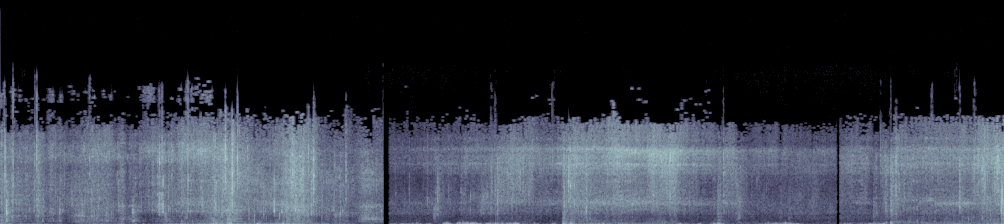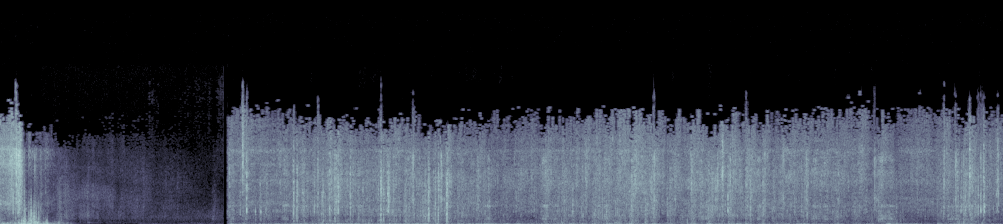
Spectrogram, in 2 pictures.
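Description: Mountain bike riding down a muddy forest trail: tyre noise over dirt and roots with knocks and rattles from the bike, picked up by a chest-mounted action camera. The sound is broken by abrupt edit cuts, with a loud rush peaking just before a short near-quiet stretch about two-thirds of the way through.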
